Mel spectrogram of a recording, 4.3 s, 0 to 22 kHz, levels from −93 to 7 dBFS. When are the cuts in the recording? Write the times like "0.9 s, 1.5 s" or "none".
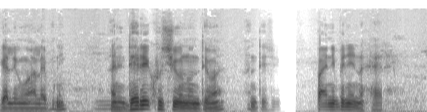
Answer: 2.4 s

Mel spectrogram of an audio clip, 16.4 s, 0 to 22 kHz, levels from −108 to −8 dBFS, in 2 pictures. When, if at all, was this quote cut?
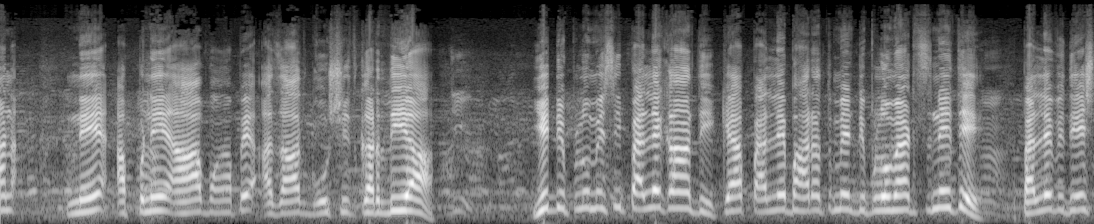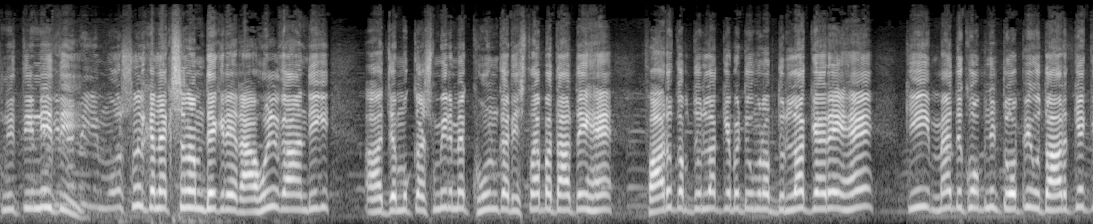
none

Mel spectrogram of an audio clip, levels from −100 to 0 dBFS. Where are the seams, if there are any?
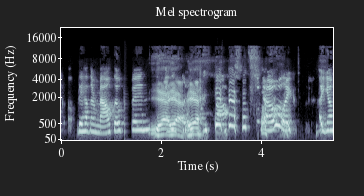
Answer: none

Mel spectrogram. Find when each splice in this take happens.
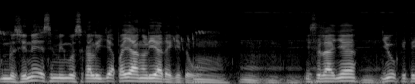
2.4 s

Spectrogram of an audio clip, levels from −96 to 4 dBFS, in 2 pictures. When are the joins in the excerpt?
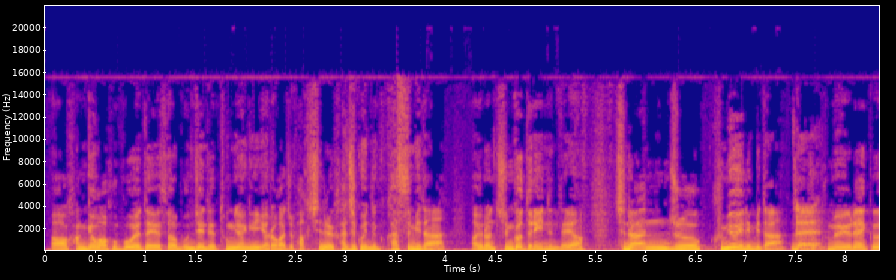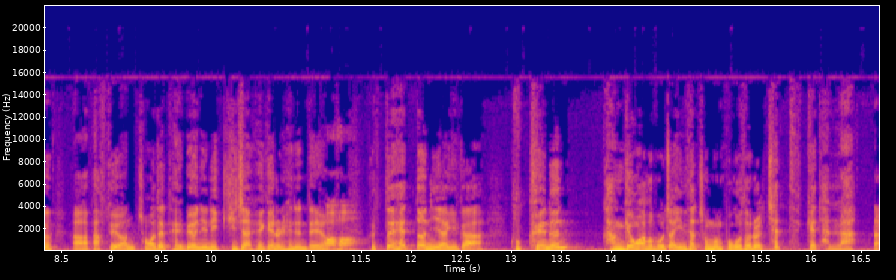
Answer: none

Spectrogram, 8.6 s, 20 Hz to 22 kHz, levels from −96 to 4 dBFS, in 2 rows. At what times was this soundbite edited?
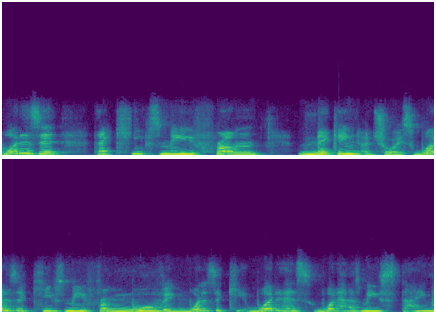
none

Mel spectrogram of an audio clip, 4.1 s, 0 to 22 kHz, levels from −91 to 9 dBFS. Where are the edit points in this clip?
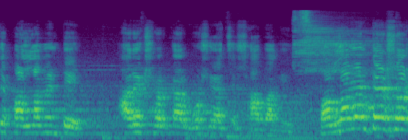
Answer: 3.0 s

